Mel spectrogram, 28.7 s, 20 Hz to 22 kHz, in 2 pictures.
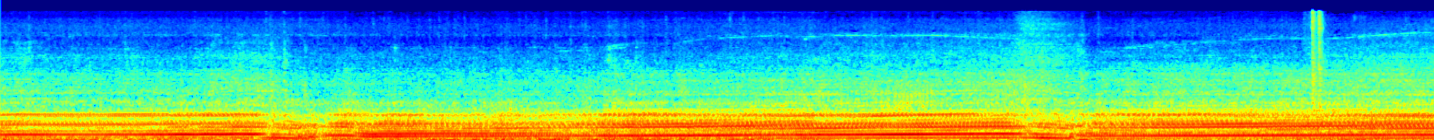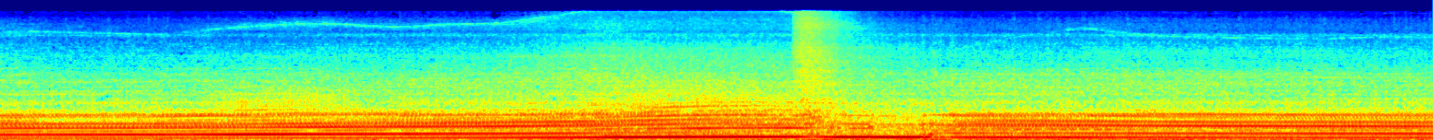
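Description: Opel Speedster's four-cylinder engine pulling steadily through the gears, with its pitch climbing slowly and stepping down at two upshifts, about 3 and 10 seconds in. It keeps rising until a drop near the end, then runs at a steady speed.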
